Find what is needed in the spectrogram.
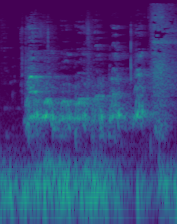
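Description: One long, drawn-out animal call with a steady pitch, starting shortly after the start and lasting about a second and a half.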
